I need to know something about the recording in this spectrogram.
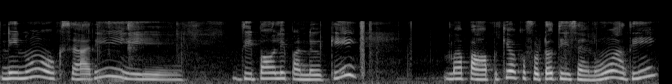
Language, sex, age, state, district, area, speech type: Telugu, female, 30-45, Andhra Pradesh, Anakapalli, rural, spontaneous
